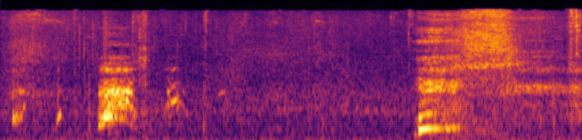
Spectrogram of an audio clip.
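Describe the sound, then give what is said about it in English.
A dog wearing a cone of shame makes two short, breathy noises, like a whimpering huff and then a louder whine, fairly quiet against a low background hum with a pause between them. “Oh, cone of shame, dog”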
